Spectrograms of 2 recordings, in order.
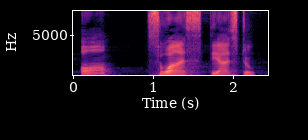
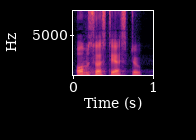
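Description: First: Om Swastiastu slow, in separated syllables; slow teaching version. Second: Said in the usual way. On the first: Shown as a demonstration. Teacher showing learners how to say hello, slowly and clearly. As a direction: stretch out Om Swastiastu with a pause after Om. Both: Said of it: "That would be the normal speed".

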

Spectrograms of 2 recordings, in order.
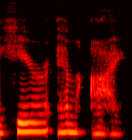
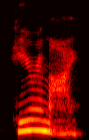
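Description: First: Soft whisper, slow and reverent; whispered slowly to God in the night; whispered answer. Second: Said in the usual way. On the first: Acted. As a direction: breathe it like a humble reply to God. Eli teaches the answer.

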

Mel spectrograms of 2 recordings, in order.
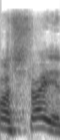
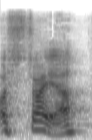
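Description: First: "Australia" with the L and ending fully sounded; full Australia. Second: "Australia" squashed to fewer syllables; slurred Australia. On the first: Host correcting guest's country name, Australia said in full. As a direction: say "Australia" as oss-TRAY-lee-a. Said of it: "not Australia". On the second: Host mimicking guest's country name, Australia squashed. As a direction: say "Australia" as us-TRAY-ya. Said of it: "You're from Australia". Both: Shown as a demonstration.

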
